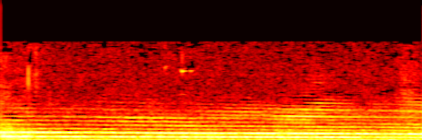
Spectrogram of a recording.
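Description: siren passing outside

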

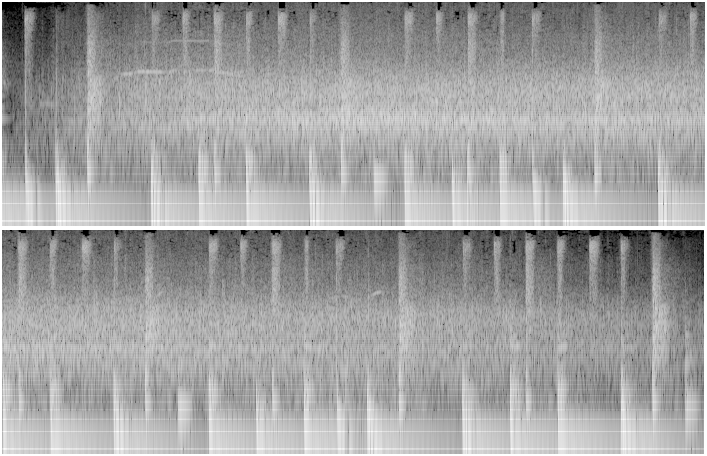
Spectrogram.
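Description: applause

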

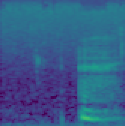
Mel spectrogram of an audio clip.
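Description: smacking lips

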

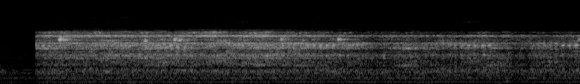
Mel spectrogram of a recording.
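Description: forest ambience

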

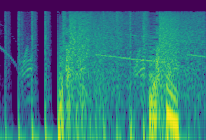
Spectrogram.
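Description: duck quacking

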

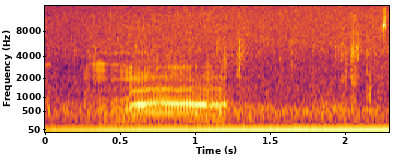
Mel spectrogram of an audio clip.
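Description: sheep bleating

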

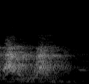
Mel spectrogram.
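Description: dogs barking outdoors

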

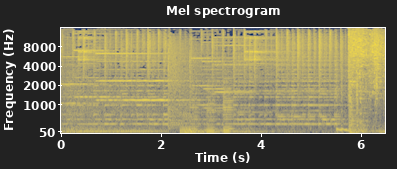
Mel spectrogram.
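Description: glass shattering

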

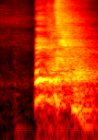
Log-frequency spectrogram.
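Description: sneeze

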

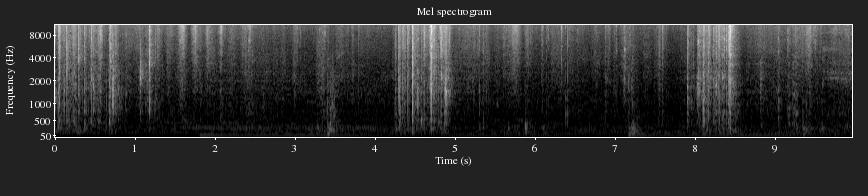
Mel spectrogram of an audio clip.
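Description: shuffling tarot cards

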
